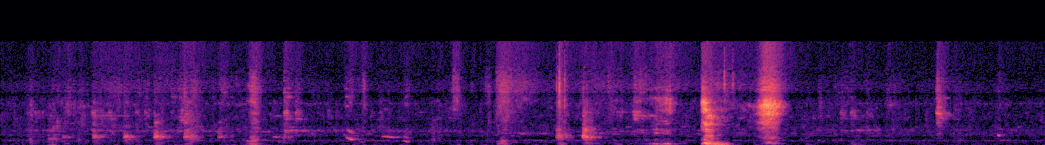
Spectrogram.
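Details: Cavalier King Charles Spaniel puppies playing indoors in a home puppy pen: faint, short squeaky whimpers and yips scattered across the stretch, with a louder burst near the middle and quiet rustling between calls.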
